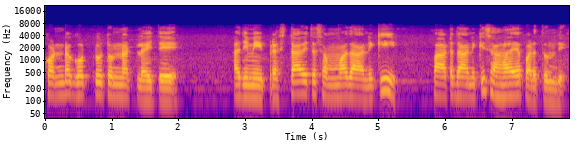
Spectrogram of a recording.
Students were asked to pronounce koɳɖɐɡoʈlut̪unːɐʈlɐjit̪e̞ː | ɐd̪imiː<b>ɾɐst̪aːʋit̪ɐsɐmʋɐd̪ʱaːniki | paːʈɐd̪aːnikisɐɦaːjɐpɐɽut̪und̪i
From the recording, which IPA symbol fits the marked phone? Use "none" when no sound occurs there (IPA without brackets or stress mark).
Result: p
